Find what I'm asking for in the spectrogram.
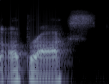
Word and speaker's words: Uproxx: Uproxx.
